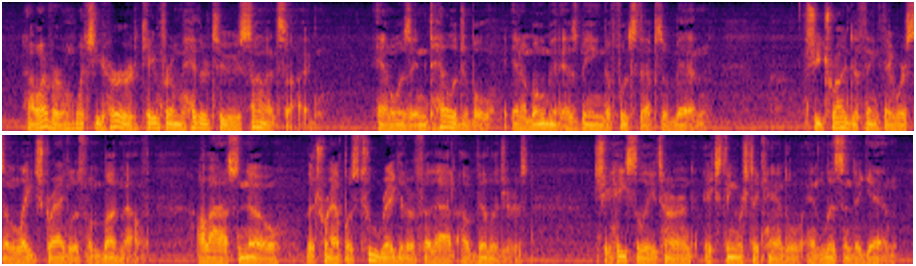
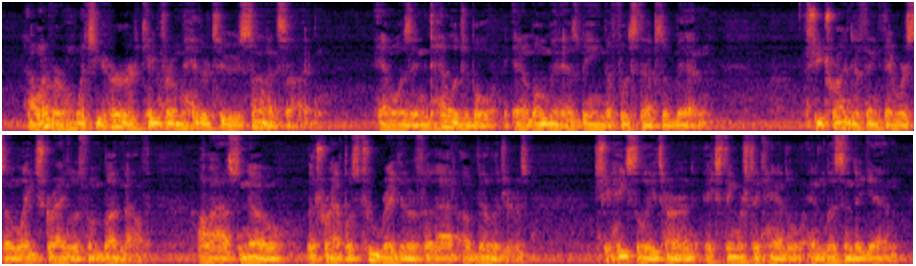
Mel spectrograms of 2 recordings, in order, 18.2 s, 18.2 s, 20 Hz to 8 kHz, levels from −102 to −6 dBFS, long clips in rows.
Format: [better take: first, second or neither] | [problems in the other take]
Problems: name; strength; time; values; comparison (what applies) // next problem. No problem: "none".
first | room echo; dies away in 0.3 s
